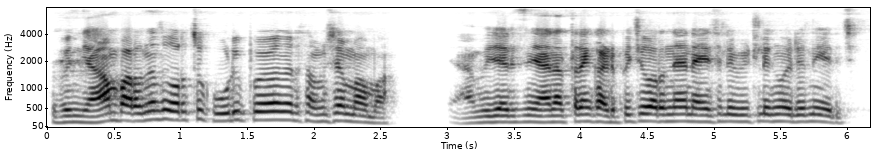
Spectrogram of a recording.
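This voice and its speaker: A man's voice: fairly high pitch, fairly even intonation, quick pace, darkish tone, close to an everyday voice. A young actor playing an anxious son who frets about his father. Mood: worried. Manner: anxious, worried. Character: worried young son, fretful. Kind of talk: sitcom acting.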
